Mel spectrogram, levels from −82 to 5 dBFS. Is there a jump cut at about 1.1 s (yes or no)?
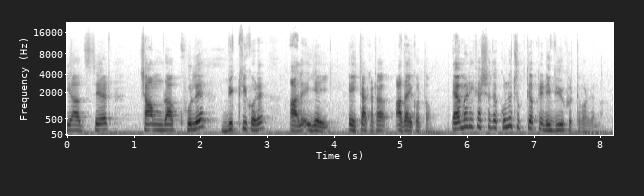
no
